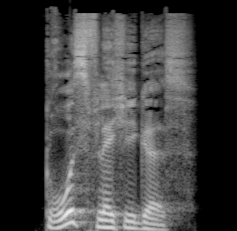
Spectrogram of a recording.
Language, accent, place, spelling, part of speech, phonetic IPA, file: German, Germany, Berlin, großflächiges, adjective, [ˈɡʁoːsˌflɛçɪɡəs], De-großflächiges.ogg
- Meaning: strong/mixed nominative/accusative neuter singular of großflächig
